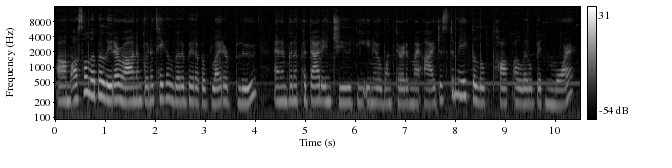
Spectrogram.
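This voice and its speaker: A beauty vlogger, a young woman with a childlike voice, narrates a makeup tutorial in a chatty, upbeat way, talking about products with plenty of ums. Her medium-pitched voice is mellow and steady, at a moderate pace, though the recording is rough.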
